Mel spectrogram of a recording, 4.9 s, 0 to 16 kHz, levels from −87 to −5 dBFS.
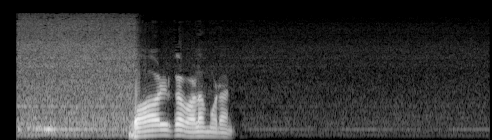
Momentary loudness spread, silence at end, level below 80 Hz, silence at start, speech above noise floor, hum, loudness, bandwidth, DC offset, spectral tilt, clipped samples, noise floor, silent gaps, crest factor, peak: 16 LU; 2.6 s; -54 dBFS; 0.15 s; 39 dB; none; -19 LUFS; 11.5 kHz; under 0.1%; -6 dB/octave; under 0.1%; -54 dBFS; none; 22 dB; 0 dBFS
